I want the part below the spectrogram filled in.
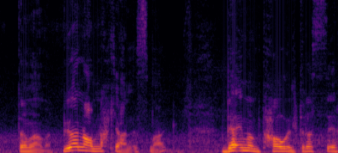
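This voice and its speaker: With a Syrian accent, a man talks at a fairly quick pace, the sound dry with no echo and light background noise. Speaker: radio host. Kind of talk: casual interview. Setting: live audience. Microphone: lapel.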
